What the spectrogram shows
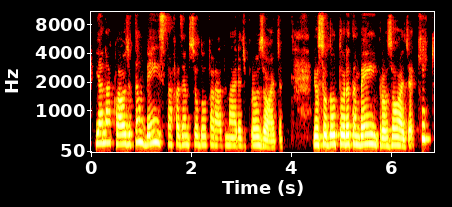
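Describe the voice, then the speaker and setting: A middle-aged woman speaking as the guest expert in a live online interview, explaining at length in an animated, emphatic way over a video call. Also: mid-range voice. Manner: animated, lecturing, emphatic slowdowns.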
